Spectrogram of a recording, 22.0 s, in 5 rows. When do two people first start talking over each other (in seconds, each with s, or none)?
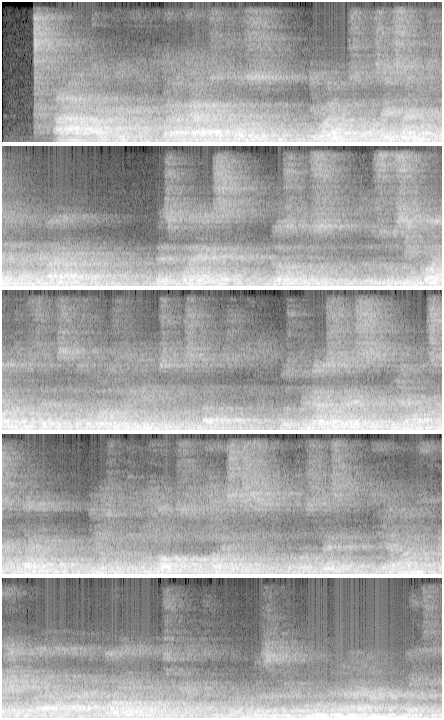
none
